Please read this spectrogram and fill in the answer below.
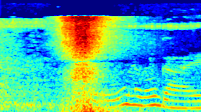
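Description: A short breathy hiss, a smooth rush of noise lasting well under a second, starts about half a second in. It is followed by a woman's voice starting to speak.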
